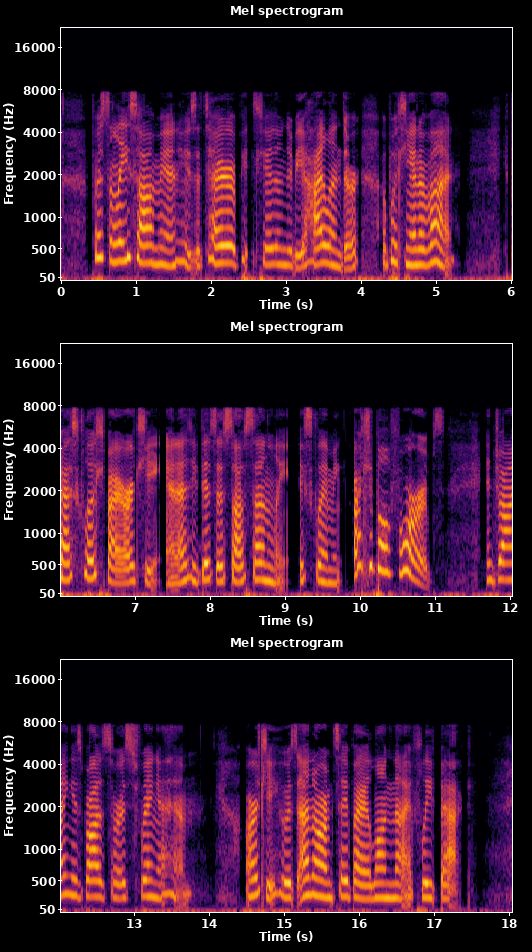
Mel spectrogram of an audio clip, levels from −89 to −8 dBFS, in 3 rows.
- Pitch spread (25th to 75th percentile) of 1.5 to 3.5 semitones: Yes, average, 3.2 semitones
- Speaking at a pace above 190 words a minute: No, average, 165 wpm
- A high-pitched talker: Yes, very high, 255 Hz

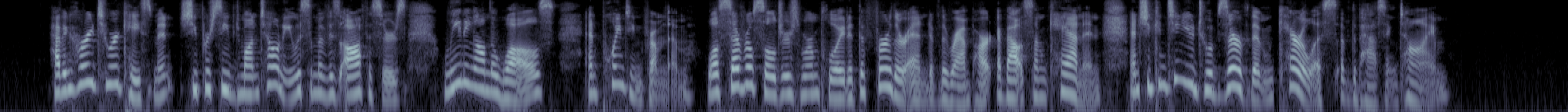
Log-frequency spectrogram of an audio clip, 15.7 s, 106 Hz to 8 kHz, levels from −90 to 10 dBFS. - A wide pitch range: Yes, wide, 5.8 semitones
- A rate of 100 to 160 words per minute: No, average, 180 wpm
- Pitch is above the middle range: Yes, high, 225 Hz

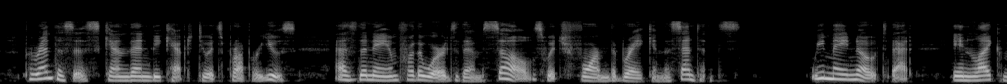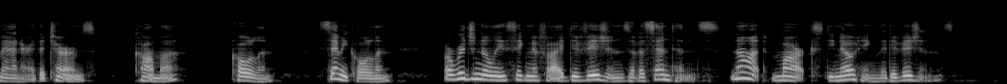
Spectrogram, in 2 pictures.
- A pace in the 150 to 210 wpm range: No, slow, 135 wpm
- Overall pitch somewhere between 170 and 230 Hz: Yes, high, 190 Hz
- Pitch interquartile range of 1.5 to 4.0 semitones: No, average, 4.6 semitones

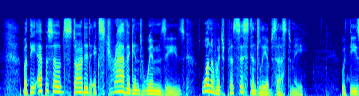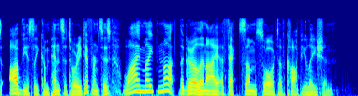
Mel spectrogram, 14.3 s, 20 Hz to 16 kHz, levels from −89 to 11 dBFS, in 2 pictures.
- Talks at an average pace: No, slow, 120 wpm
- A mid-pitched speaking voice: No, low, 120 Hz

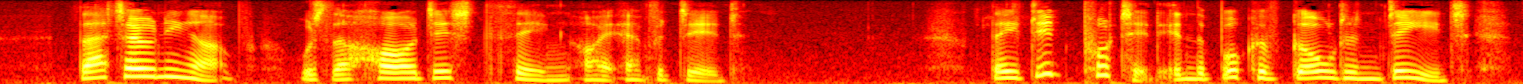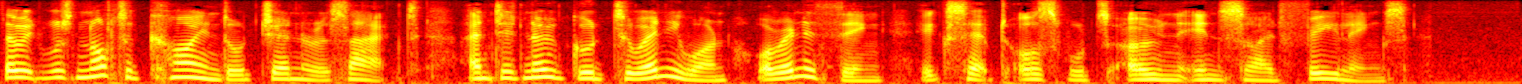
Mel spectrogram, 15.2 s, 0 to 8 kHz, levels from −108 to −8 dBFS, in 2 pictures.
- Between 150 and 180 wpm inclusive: Yes, average, 165 wpm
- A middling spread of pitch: No, wide, 6.0 semitones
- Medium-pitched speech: No, high, 200 Hz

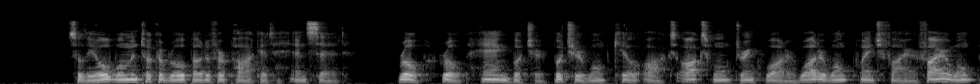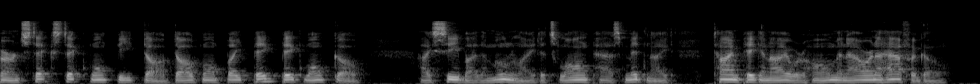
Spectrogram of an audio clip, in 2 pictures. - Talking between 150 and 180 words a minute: No, average, 200 wpm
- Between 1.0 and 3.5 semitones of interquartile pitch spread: Yes, average, 3.0 semitones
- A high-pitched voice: No, low, 100 Hz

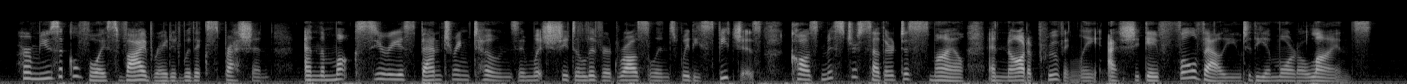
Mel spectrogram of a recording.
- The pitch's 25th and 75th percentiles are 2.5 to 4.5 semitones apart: Yes, average, 3.7 semitones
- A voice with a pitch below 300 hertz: Yes, high, 190 Hz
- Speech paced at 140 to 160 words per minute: Yes, average, 155 wpm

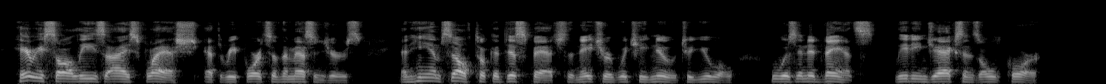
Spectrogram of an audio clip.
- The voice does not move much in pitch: Yes, narrow, 2.2 semitones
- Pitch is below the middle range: Yes, low, 125 Hz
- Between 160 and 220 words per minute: Yes, average, 180 wpm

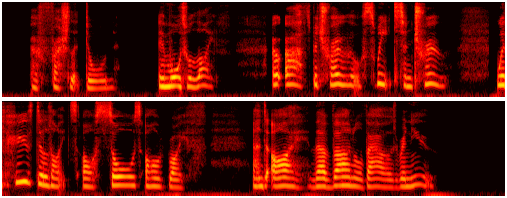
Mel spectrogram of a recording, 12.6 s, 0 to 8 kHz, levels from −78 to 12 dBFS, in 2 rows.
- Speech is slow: Yes, slow, 120 wpm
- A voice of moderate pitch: No, high, 230 Hz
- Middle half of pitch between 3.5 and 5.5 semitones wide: Yes, average, 3.9 semitones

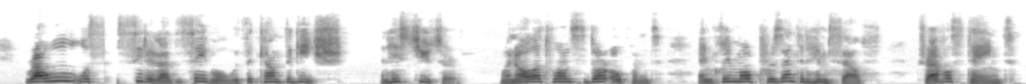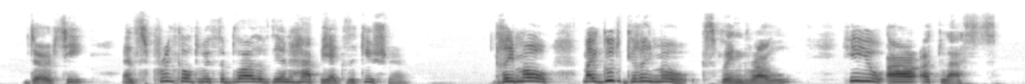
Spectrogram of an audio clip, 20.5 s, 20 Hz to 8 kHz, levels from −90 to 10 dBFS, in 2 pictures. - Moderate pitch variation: Yes, average, 3.7 semitones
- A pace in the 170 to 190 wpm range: No, slow, 135 wpm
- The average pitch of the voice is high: Yes, very high, 255 Hz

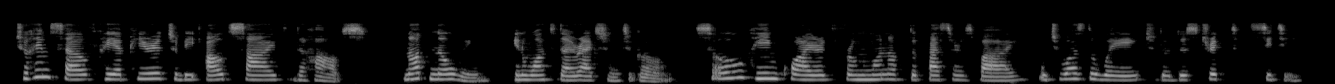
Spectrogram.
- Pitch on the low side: No, high, 220 Hz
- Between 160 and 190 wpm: No, average, 150 wpm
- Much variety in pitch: No, average, 2.7 semitones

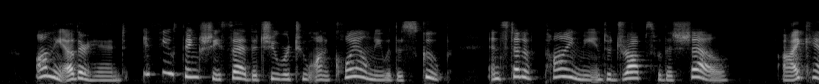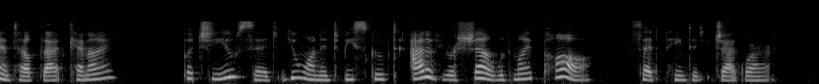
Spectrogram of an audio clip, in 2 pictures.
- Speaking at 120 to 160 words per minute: No, average, 185 wpm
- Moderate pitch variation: No, wide, 6.4 semitones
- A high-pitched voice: Yes, high, 240 Hz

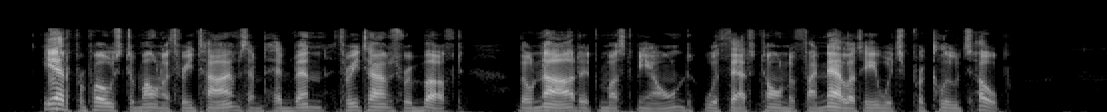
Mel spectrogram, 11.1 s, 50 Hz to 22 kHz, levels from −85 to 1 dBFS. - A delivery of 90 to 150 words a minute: Yes, average, 145 wpm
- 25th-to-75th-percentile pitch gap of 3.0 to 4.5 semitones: No, narrow, 2.5 semitones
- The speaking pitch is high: No, low, 105 Hz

